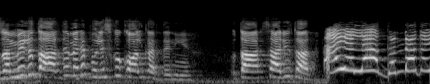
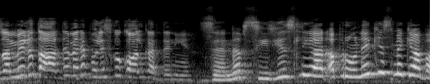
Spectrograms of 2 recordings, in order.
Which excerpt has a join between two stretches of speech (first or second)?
second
